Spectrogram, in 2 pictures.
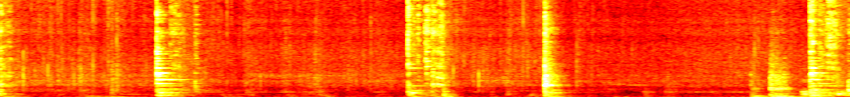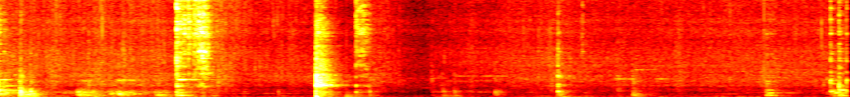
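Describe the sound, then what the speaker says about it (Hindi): Potatoes frying in a pan while a spoon stirs them, loud scraping clatters recurring every couple of seconds over a continuous sizzle, close up with no talking. "ये आलू भी मैं इसी में इसी तरह से चलाऊंगी मैं इसको।"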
